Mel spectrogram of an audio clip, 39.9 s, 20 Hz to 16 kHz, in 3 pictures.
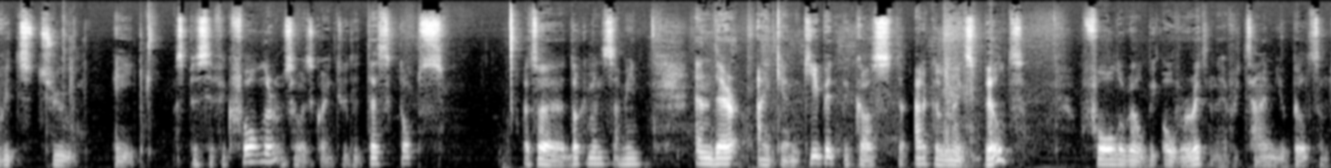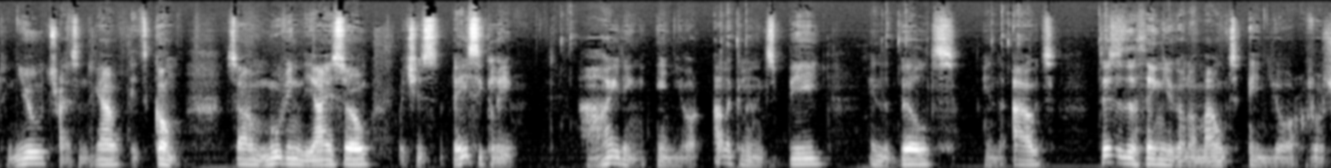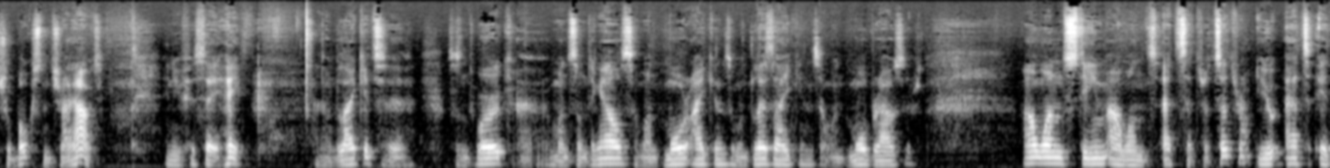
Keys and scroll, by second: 0.0-1.1 typing, 1.4 Return.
